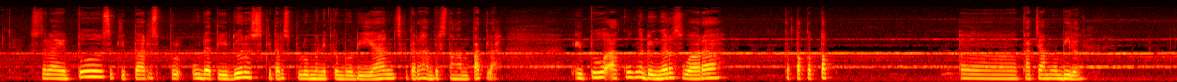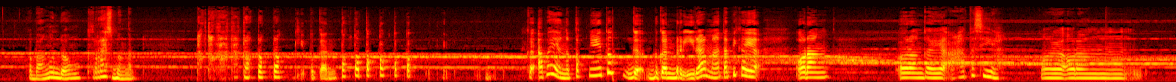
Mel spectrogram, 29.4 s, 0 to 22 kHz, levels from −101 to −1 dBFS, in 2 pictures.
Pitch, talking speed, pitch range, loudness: 245 Hz, 120 wpm, 195-325 Hz, -32 LUFS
